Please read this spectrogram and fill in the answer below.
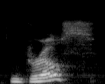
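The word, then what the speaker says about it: Grosz: Uh, they traded for a guy, Josh Gross. G- R O S Z is how the guy's name is spelled.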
